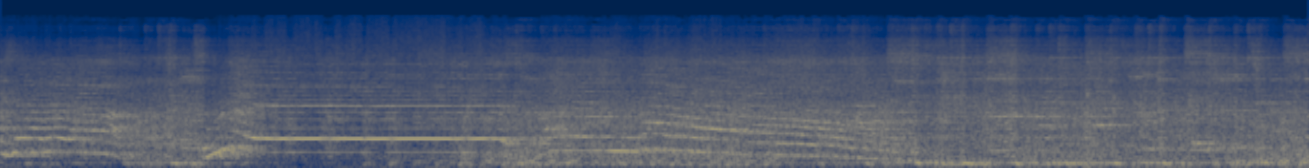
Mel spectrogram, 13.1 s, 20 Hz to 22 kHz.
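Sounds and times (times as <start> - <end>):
announcer calling over pa: 0.0 - 1.4, 2.0 - 9.1.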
